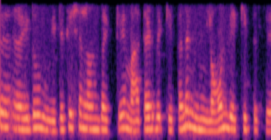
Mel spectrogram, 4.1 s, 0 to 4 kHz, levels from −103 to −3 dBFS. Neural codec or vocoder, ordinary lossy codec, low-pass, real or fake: none; none; 3.6 kHz; real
